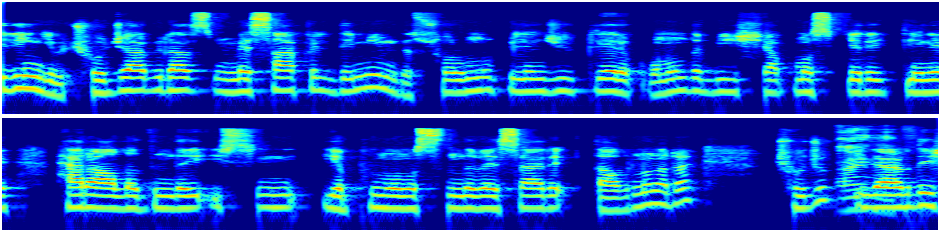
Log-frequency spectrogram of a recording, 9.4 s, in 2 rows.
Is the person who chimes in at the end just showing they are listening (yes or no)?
yes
